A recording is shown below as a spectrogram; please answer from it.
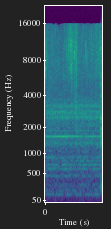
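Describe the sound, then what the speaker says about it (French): Water runs steadily into bread dough turning in a kneading mixer on low speed, a continuous liquid pour over the hum of the machine, close and even, with a small knock at the end. "Donc là, j'incorpore de l'eau."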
